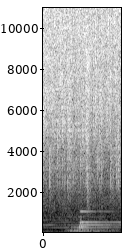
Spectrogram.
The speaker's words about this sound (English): I will run my hand quickly under the water to wash the purple away.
